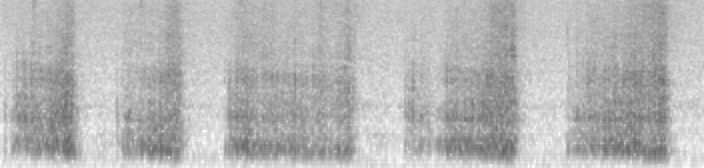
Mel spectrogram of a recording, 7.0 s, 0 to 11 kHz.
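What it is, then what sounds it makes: Coated canvas handbag scratched with nails. Long red nails scratch across a hollow Louis Vuitton monogram bucket bag made of coated canvas. Five separate rasping strokes, each lasting just under a second, have a low-mid scratchy texture centred around 280 Hz and short quiet gaps between them.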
